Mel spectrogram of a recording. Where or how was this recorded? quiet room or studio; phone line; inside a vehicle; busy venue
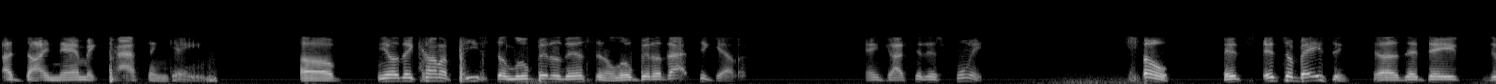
phone line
